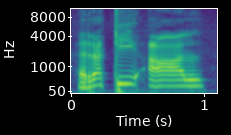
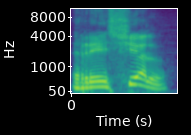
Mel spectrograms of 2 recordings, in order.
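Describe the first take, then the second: First: The c is pronounced as a k sound. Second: The c is pronounced as an sh sound. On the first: The speaker calls it wrong. "कई बच्चे से पढ़ेंगे रकी आल" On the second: The speaker calls it right. "सी के बाद आई ए आया तो ये हो गया रेशियल"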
